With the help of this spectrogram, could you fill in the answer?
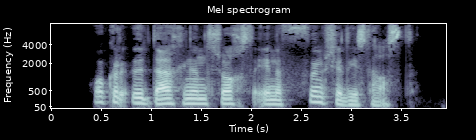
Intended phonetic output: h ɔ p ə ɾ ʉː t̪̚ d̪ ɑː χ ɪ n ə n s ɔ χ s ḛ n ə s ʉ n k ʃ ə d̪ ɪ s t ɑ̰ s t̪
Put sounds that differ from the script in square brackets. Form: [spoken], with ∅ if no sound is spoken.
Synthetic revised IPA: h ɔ [k] ə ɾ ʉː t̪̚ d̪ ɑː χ ɪ [ŋ] ə n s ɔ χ s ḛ n ə [f] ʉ [ŋ] k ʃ ə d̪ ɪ s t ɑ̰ s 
